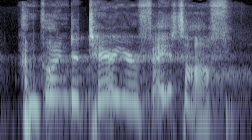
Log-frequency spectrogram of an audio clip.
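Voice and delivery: very high, loud, creepy possessed horror-doll voice. Speaker imitates a voice heard over the television at home, horror-flick living-doll voice. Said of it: "It sounded like one of these dolls that come to life in a horror flick".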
